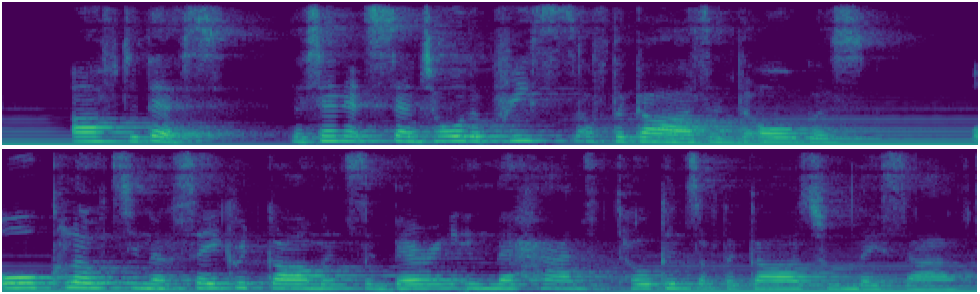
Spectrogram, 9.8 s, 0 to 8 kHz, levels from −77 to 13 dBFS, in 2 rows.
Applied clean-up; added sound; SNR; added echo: none; Bowed string instrument; 15 dB; reverberation time 0.9 s.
